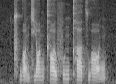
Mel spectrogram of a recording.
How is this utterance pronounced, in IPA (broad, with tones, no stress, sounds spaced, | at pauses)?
ʈ͡ʂʰ w ɑ̰˨˩ ŋ ɕ j ɑ˨˦ ŋ kʰ ɑ˥˨ ʊ̯ f ʊ˦ ŋ t̪ʰ ä˨˦ t͡s w ɑ̰˨˩ ŋ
